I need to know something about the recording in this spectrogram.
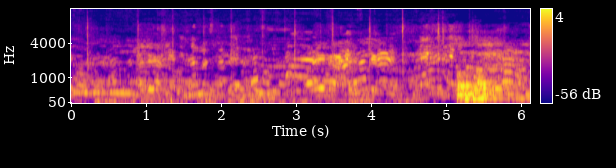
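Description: A crowd of men, women and children chatter all around outdoors.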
